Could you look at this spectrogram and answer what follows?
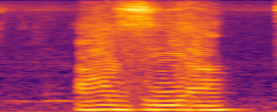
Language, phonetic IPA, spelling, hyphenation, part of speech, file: Georgian, [äziä], აზია, აზია, proper noun, Ka-azia.ogg
- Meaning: Asia (the largest continent, located between Europe and the Pacific Ocean)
